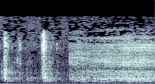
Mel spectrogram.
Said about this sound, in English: Well, here it is. Well, wait, I'll open the door.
